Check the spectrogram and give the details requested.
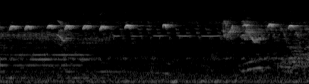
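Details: Two-month-old young canary singing a lure song to prompt singing: a run of high, sharp chirped notes repeated about every fifth of a second, then a brief pause and a denser burst of twittering notes.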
